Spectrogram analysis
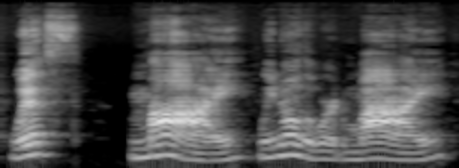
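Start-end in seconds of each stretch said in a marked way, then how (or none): none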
